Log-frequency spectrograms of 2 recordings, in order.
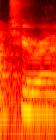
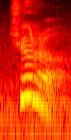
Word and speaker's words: churro: Do you guys think that people want to hear how churro is really supposed to be said? Yes. Yes. So enlighten us all, please. No, you guys should roll your R's.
